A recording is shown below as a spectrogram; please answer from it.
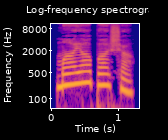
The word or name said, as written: ಮಾಯಾಪಾಶ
